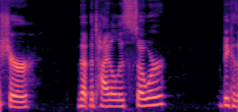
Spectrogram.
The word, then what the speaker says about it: Sower: admit I'm pretty sure that the title is sewer because it's about sewing seeds I figured out partway through reading it but when I was first looking at the title I definitely thought it was like sour like rhymes with Tower or bower for no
